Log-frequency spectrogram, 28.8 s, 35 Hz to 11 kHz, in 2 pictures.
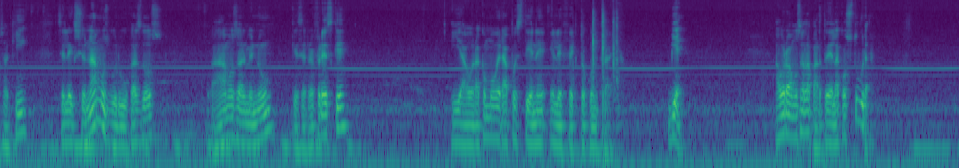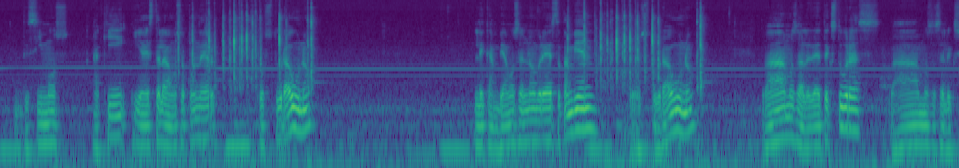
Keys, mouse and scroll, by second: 0.2 click, 1.6 click, 4.2 click, 7.6-9.7 drag, 10.3 ctrl+z, 14.8 scroll up 2, 16.5 click, 17.1 click, 18.5-19.8 typing, 20.3 shift+Return, 22.3 click, 23.6 click, 24.4-25.4 typing, 26.2 Return, 27.8 click.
